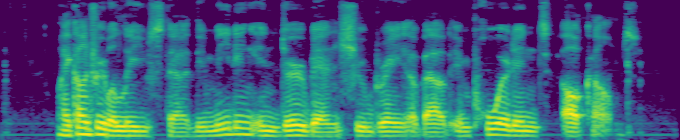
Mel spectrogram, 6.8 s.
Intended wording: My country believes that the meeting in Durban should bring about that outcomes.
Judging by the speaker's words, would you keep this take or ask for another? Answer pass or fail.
fail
